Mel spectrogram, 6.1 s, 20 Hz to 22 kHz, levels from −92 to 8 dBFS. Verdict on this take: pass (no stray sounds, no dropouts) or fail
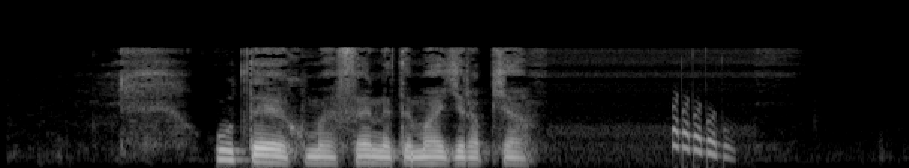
fail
